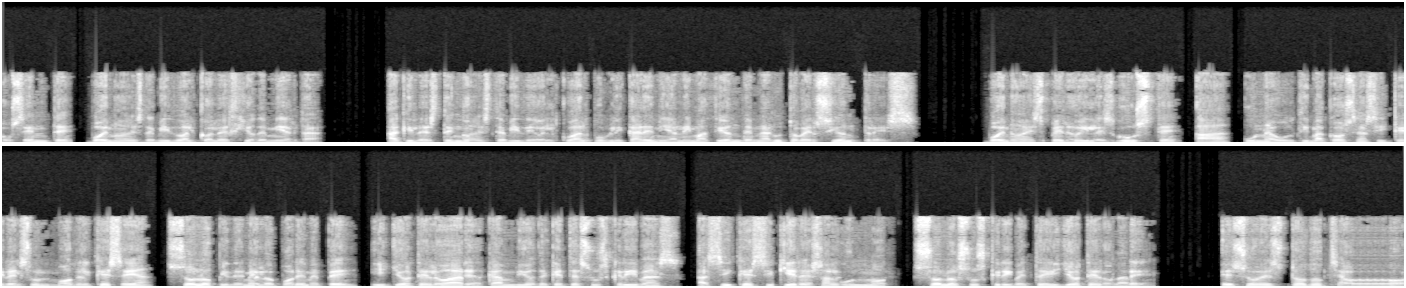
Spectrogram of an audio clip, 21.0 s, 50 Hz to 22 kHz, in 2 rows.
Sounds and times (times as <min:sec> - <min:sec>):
Speech: 0:00.0 - 0:21.0.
